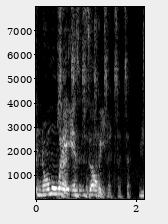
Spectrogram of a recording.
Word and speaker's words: Zoe: kicked you out because you kept calling her zoe you're a hoe like just it's pronounced zoey why did you why is z-o-e like who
